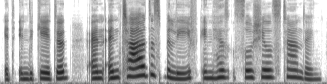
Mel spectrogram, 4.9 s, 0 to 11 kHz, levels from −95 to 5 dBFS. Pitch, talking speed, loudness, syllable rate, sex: 255 Hz, 110 wpm, -17 LUFS, 4.2 syllables/s, female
